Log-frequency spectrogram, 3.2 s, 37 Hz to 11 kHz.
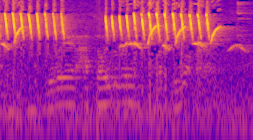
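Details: Bar-winged prinia, described as fairly active, pouring out its rapid 'AK47' style song for use in training other birds. Dense runs of staccato high notes about fifteen per second, broken by a brief pause, with a falling whistle at the end.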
